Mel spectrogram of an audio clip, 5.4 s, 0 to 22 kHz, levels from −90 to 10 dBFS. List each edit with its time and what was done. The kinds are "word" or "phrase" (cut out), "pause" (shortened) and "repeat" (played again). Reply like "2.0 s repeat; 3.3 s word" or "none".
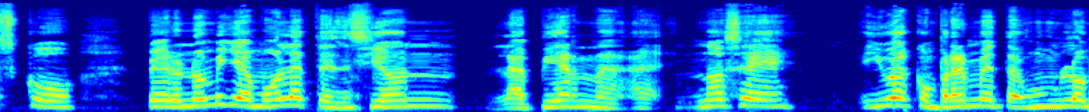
3.4 s pause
